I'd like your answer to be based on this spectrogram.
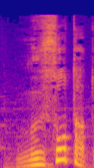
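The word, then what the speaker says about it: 六十谷: これはですね、無祖田と読むんですね。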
